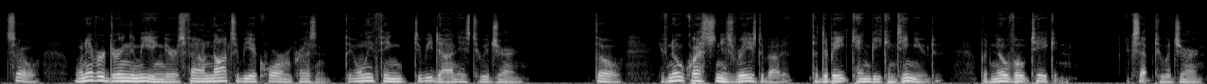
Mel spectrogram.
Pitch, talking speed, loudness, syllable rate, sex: 130 Hz, 210 wpm, -18 LUFS, 6.7 syllables/s, male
